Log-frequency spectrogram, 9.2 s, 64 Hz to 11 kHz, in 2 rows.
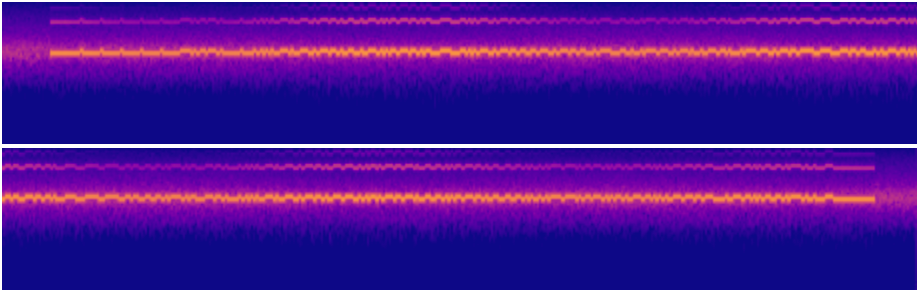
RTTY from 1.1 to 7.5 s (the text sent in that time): KYHN WAS BORN IN COPENHAGEN TO CARL GOTTLIEB KYHN AND HIS WIFE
